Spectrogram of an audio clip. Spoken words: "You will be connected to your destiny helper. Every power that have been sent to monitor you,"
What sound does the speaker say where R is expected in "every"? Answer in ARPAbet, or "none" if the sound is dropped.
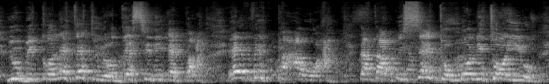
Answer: R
